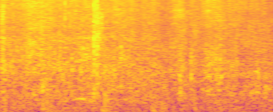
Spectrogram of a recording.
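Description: Ice hockey arena game sound: steady crowd and rink noise, with a few faint clicks from sticks and puck on the ice.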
